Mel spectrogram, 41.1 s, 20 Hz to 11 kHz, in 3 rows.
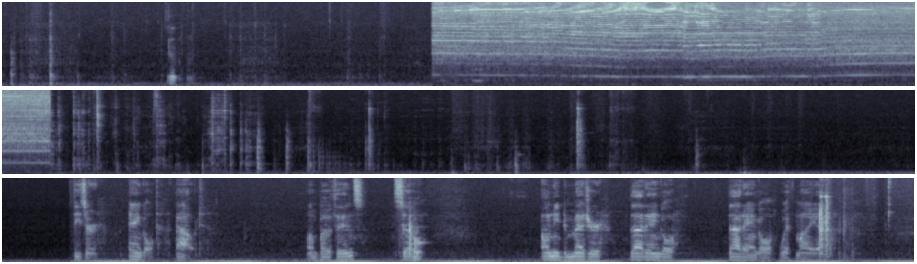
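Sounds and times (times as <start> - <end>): rotary tool cutting metal: 6.5 - 14.4.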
